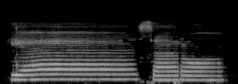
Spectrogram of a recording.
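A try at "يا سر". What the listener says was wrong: ya Sarok. Ya Sarok. Lagi latihan supaya tidak memanjangkan bacaan. Ya Sarok.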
